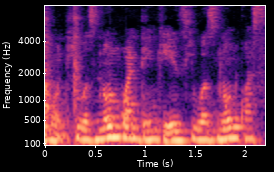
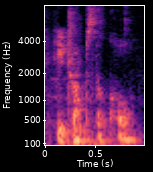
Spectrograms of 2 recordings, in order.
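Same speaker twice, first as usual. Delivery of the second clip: usual speaking voice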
